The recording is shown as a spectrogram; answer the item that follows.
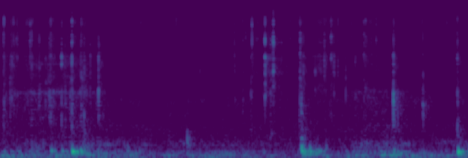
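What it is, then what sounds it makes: Dry soap bar, crumbling. A small knife slices cubes off a solid green bar of dry soap that has been scored into a grid, and the cubes crumble away. The cuts make crisp, dry clicks and crunches with low, soft thuds underneath, each sound stopping almost at once.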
